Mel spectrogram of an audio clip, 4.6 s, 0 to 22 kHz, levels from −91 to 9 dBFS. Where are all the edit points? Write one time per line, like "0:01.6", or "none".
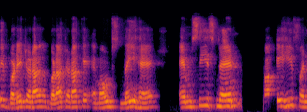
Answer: none

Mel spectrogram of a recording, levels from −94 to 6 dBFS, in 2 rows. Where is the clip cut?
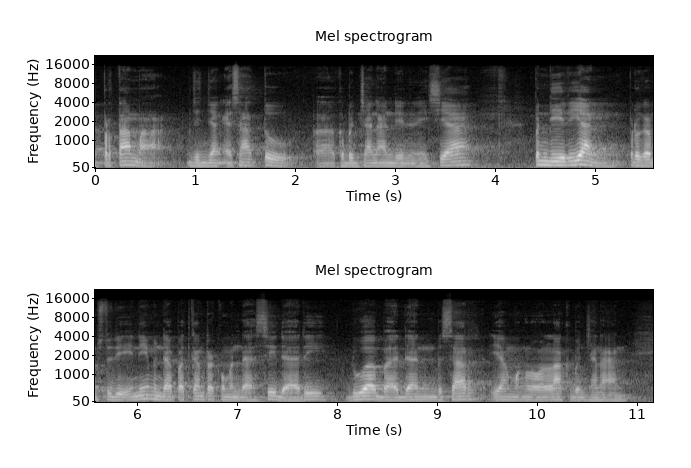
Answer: none

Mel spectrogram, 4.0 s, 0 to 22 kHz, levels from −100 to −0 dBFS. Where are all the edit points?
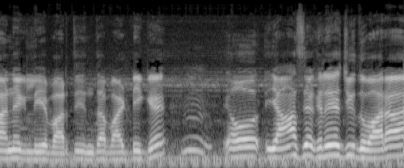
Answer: none

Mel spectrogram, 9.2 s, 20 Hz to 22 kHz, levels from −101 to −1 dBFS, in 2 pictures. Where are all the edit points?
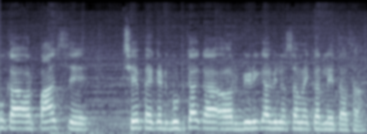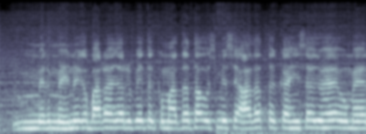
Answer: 0:04.6

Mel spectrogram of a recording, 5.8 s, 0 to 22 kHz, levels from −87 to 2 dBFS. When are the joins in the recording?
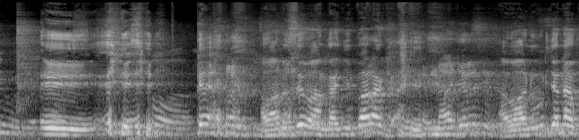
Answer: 0:01.9

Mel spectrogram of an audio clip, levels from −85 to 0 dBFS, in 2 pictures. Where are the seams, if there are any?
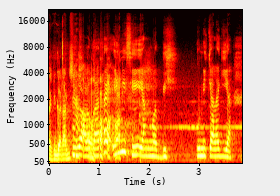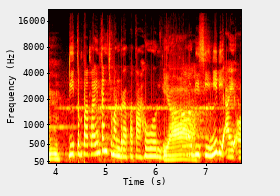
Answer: none

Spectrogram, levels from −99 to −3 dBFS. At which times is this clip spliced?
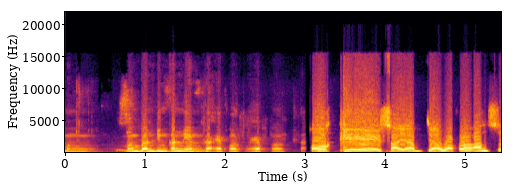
0:02.8

